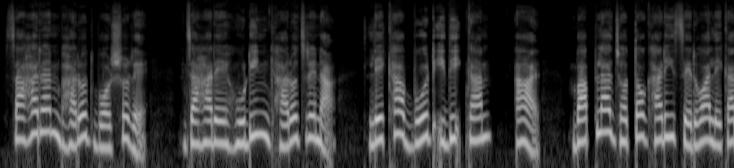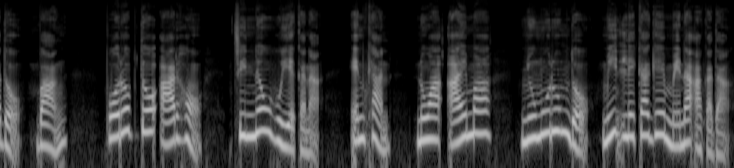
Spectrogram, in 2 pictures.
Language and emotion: Santali, neutral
